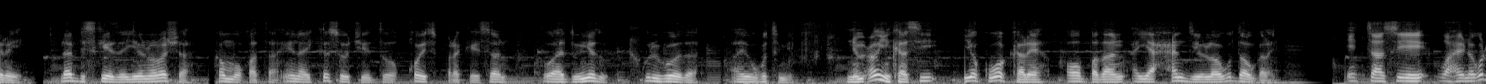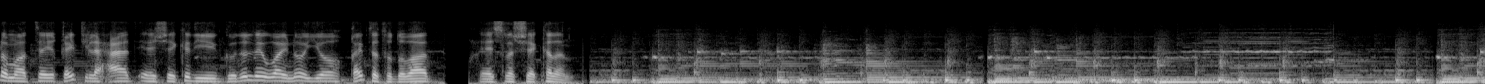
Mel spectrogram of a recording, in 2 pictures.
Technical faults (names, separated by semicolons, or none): sound chopped by the voice detector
